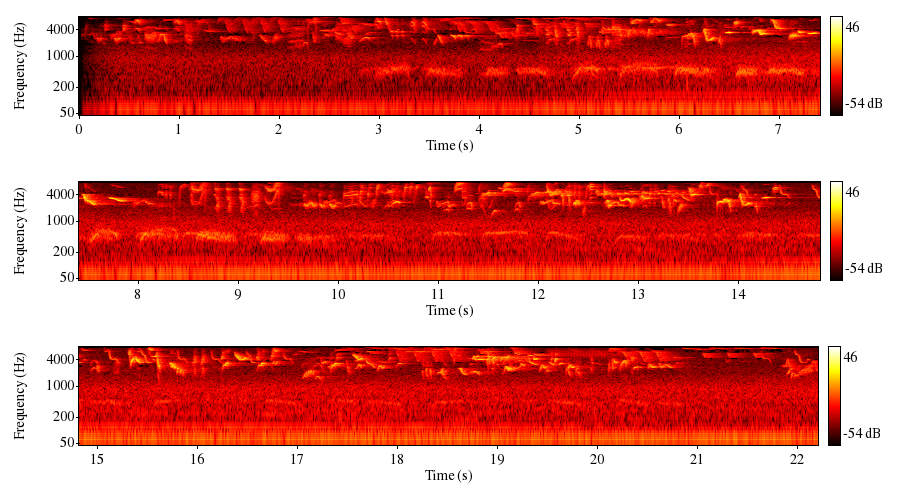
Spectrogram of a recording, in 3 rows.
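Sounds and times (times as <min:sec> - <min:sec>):
birds: 0:00.0 - 0:22.2.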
